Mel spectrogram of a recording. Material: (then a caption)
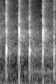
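Plastic. A new acrylic paint marker is shaken, and the mixing ball inside rattles. Six quick, bright clicks sound in half a second, each dying away almost instantly, with the energy sitting high and nothing in the low end.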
